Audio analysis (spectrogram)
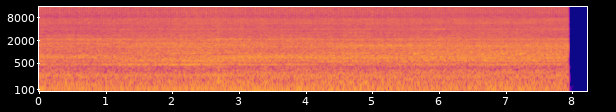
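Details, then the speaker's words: Structurally modified LPG-converted car after fixing poor contact in two field wires: steady, even idle with no stumble or shake, stays smooth when wires are wiggled; temporary repair, part still needs replacing. "차량 떨림도 전혀 없고, 이 안쪽에 필드선 2개가 접촉 불량이었습니다. 흔들어도 만져도 지금 문제가 없죠."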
